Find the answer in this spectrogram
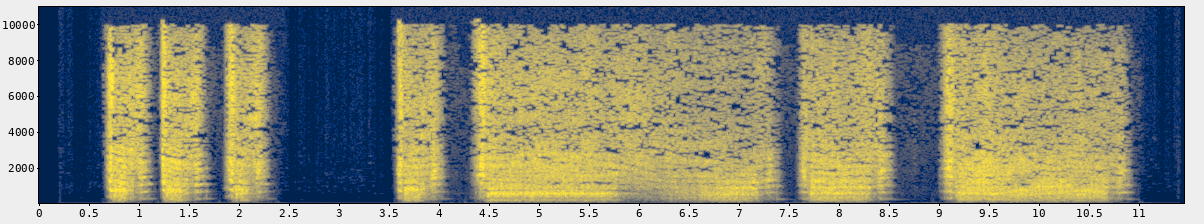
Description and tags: J7 fire extinguisher
fire extinguisher quenches fire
